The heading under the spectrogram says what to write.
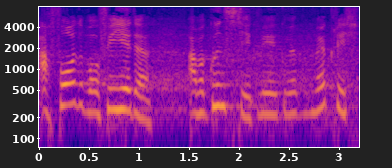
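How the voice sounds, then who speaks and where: A woman's voice amid noticeable background noise. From China. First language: Chinese (speaking German). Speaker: entrepreneur. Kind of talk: interview. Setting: stage with audience.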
